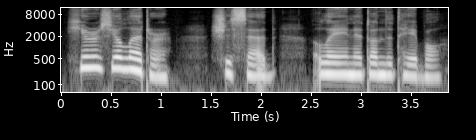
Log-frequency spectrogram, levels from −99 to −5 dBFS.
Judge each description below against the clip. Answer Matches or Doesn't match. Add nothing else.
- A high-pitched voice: Matches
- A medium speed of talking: Matches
